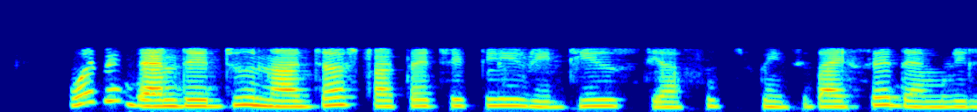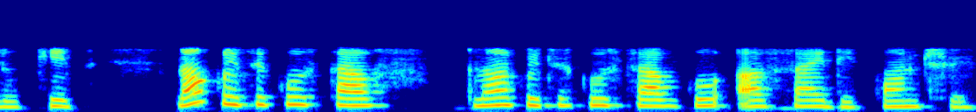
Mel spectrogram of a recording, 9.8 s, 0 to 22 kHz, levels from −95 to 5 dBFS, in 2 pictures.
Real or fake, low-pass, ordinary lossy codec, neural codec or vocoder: real; 3.6 kHz; Opus, 32 kbps; none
